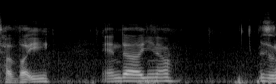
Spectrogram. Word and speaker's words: Hawaii: You guys might know it as Hawaii. It's actually pronounced Hawaii.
